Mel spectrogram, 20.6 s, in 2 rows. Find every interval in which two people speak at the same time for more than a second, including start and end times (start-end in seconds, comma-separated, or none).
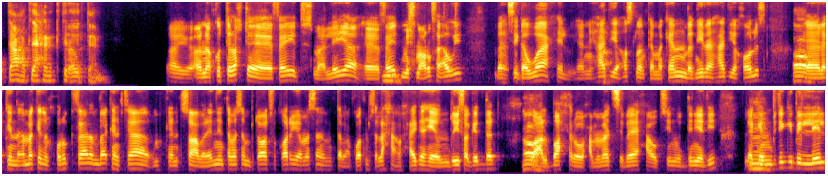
none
